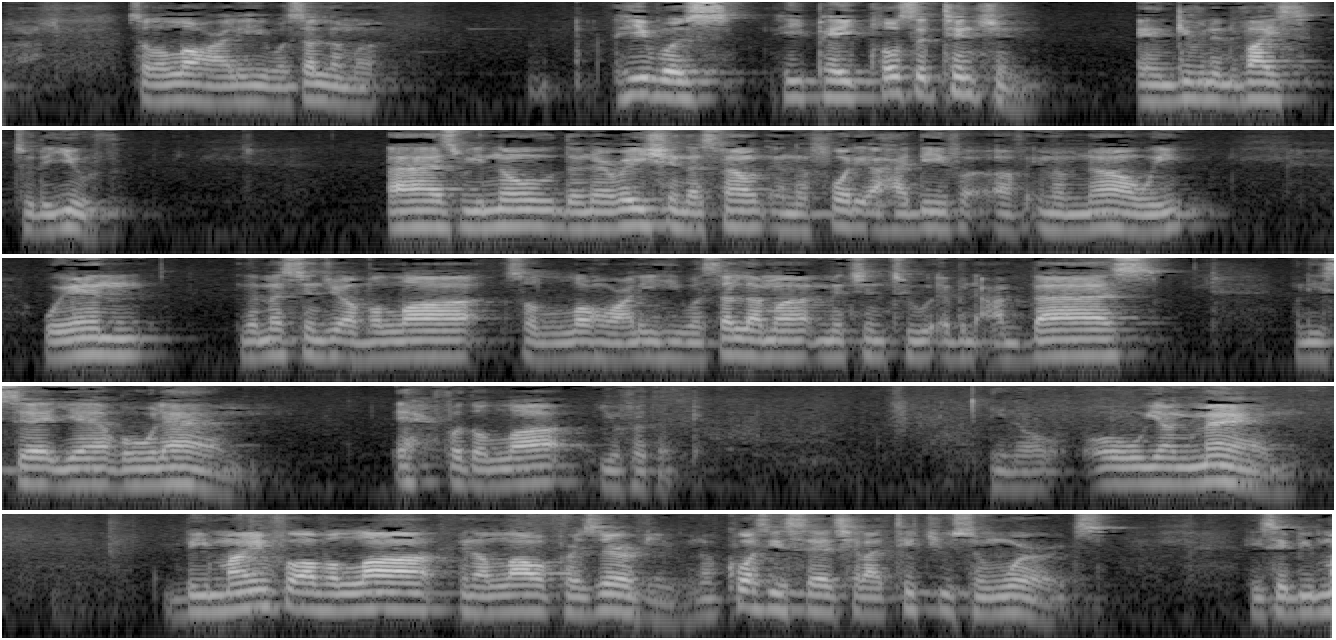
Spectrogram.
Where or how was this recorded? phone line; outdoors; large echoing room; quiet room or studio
large echoing room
